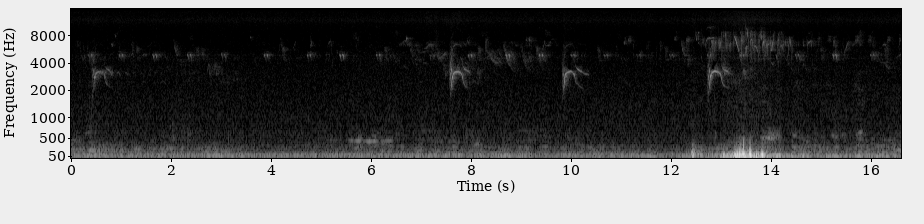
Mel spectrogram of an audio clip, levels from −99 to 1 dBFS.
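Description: No technical faults can be heard anywhere in the audio.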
